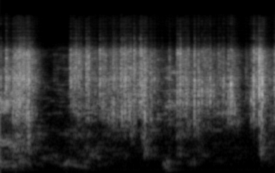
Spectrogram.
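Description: Clear plastic bag crinkling as it is handled: a dense crackle that comes and goes, with a short lull about half a second in.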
